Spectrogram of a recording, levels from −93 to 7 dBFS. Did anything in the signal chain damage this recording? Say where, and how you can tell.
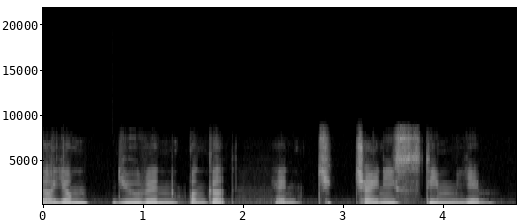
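Yes, codec stage: comfort noise replaces the background at 2.05–2.29 s and 4.63–4.74 s, likely from Opus DTX; spectrogram texture turns smooth and featureless.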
